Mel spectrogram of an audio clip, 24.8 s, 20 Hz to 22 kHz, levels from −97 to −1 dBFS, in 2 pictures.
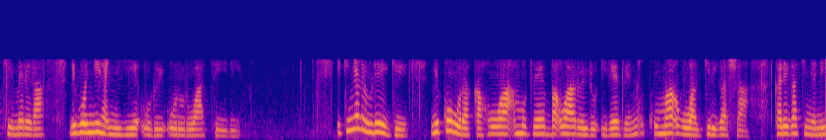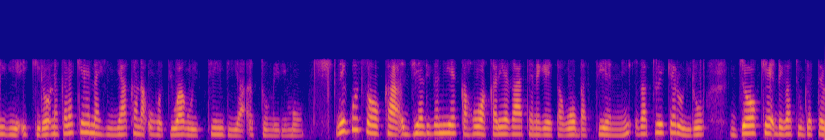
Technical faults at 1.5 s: G.729 codec; word clock ticks

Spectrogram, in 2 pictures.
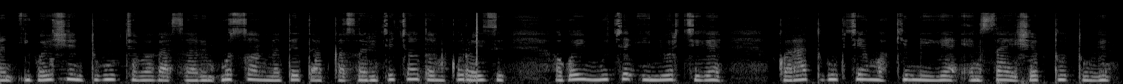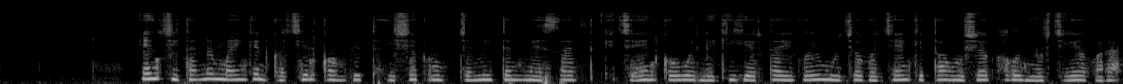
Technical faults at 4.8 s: HE-AAC compression; uninitialised buffer

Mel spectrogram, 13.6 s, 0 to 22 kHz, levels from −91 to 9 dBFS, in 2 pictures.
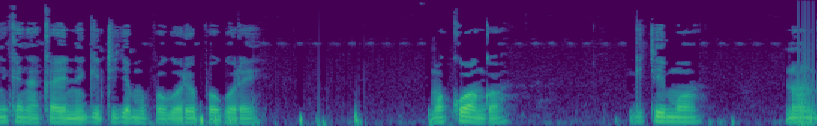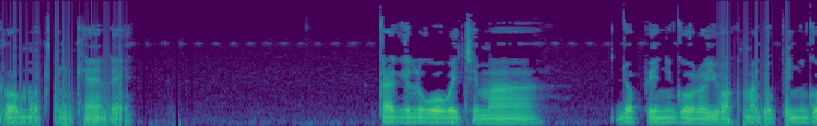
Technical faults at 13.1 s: generation loss; processor overload crackle

